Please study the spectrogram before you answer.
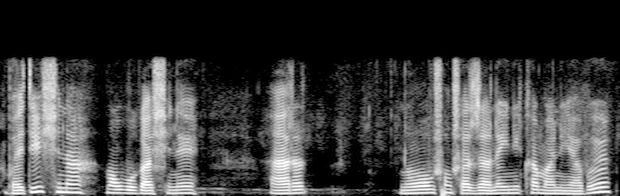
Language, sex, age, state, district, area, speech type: Bodo, female, 60+, Assam, Kokrajhar, rural, spontaneous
